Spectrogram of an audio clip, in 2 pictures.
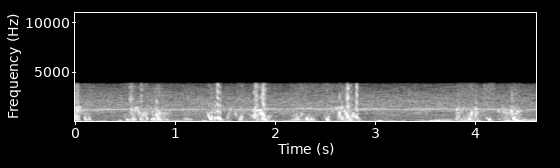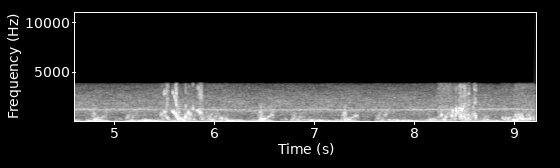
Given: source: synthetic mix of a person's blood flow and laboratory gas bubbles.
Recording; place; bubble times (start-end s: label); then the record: Doppler ultrasound of blood flow; precordium
0.00-0.21 s: bubbles
0.50-1.00 s: bubbles
1.09-1.20 s: bubbles
1.31-2.00 s: bubbles
2.17-2.45 s: bubbles
2.48-2.89 s: bubbles
3.77-4.49 s: bubbles
5.47-6.19 s: bubbles
8.25-8.79 s: bubbles
8.89-9.23 s: bubbles
From the record:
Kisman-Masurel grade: 333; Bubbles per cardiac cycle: rolling drumbeat, 9 or more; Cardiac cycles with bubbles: 50 to 99%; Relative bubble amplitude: loud (0.450 to 0.775); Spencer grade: 3 (all of the cardiac periods contain showers or single bubble signals, but not dominating or overriding the cardiac motion signals); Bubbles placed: anywhere in the cardiac cycle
